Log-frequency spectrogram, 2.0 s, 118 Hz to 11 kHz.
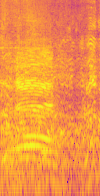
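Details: Sahiwal cattle, bull calves bought by a farmer from Pabna, 23 August 2026: a single strong, harmonic moo lasting about one second, steady then easing off, followed by a noisy background with faint chatter.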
